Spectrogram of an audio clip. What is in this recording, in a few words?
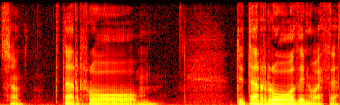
"rodd", Welsh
